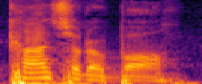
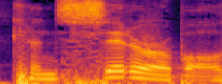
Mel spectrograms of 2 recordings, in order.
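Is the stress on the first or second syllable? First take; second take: first; second. First: The stress is on the first syllable. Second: The stress is on the second syllable. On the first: The speaker calls it wrong. "You said considerable" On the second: The speaker calls it right. "the stress here is on the second syllable, not the first"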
